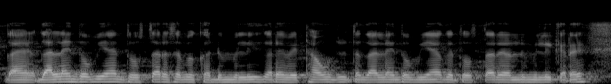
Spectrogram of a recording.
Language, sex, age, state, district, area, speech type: Sindhi, male, 18-30, Gujarat, Junagadh, urban, spontaneous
